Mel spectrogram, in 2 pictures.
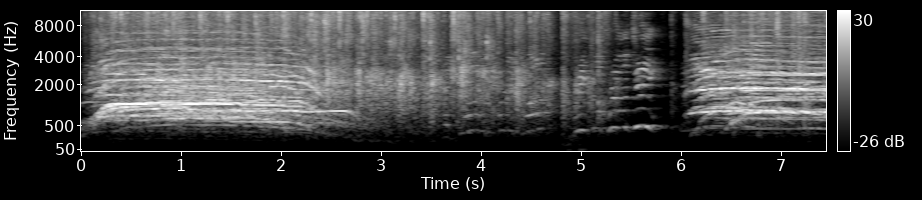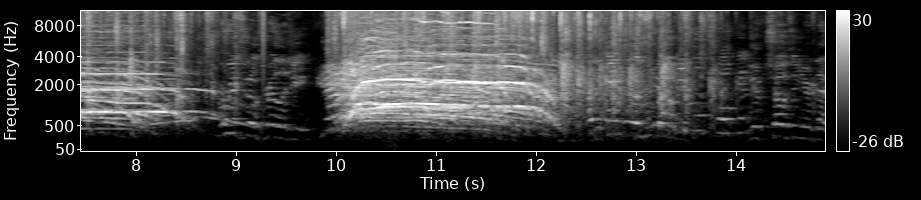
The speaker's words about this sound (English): All right, now let's hear it by round of applause for the original trilogy.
